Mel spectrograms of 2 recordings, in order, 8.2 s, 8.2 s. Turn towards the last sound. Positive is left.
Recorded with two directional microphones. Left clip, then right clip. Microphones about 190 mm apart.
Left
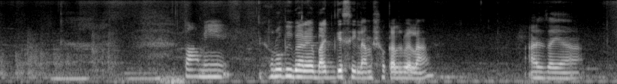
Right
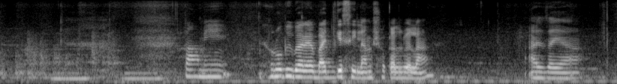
turn(degrees=0)  # may be behind; listen again after turning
